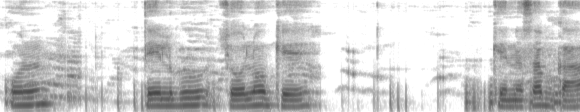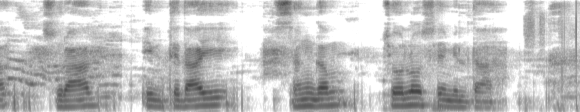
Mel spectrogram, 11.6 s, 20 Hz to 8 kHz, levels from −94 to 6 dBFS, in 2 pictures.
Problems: constant background noise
